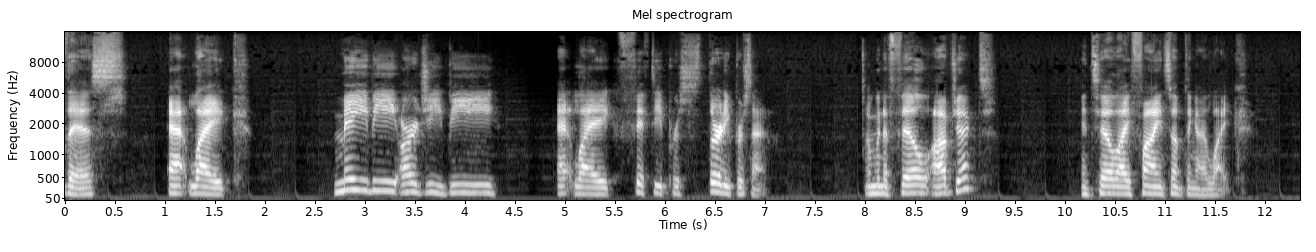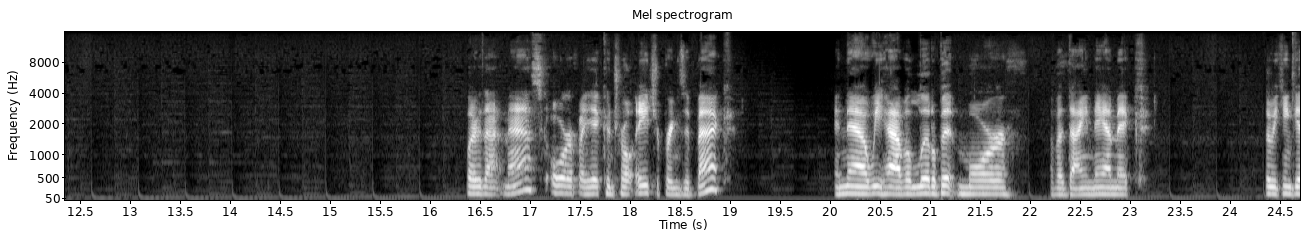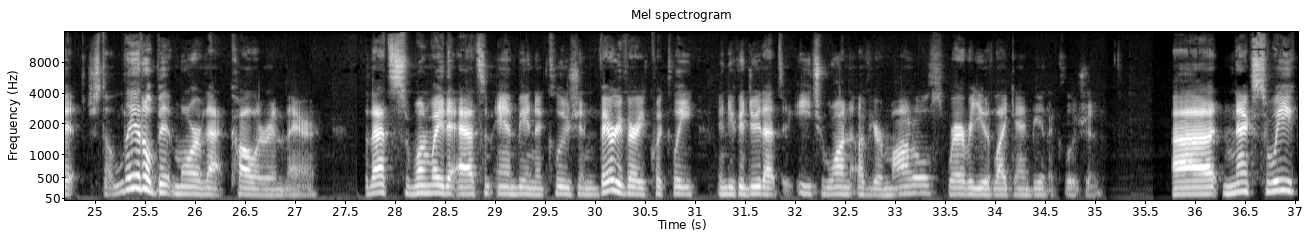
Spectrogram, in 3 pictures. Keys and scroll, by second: 16.8 ctrl+z, 17.4 ctrl+h, 18.0 ctrl+h, 22.3 ctrl+z, 22.5 ctrl+z, 22.7 ctrl+z, 23.0 ctrl+z.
